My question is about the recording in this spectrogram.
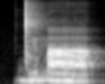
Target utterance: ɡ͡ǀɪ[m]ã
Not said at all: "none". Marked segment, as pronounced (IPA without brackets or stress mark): m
